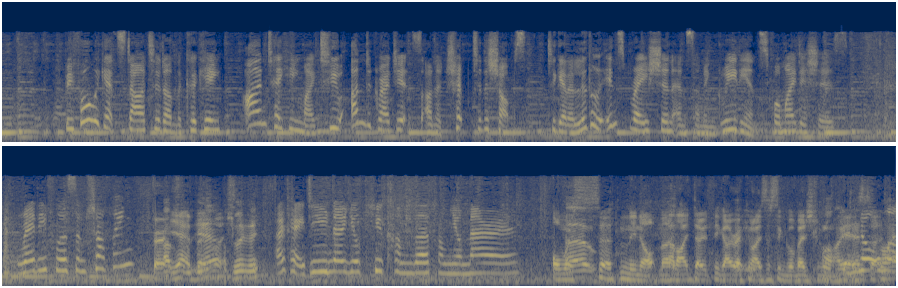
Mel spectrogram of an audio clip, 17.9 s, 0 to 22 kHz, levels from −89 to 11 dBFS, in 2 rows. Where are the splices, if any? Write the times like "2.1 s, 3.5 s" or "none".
11.0 s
